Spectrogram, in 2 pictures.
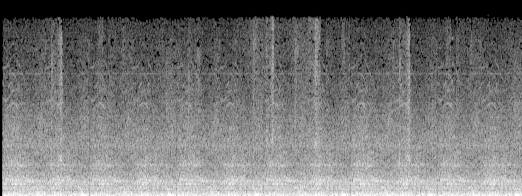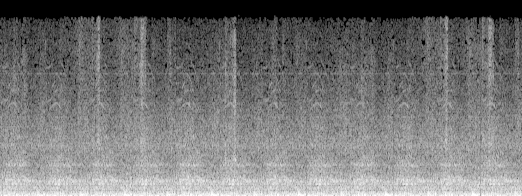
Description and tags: Wind Rhythm
Created by reversing and chopping wind noise.
wind, chimes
